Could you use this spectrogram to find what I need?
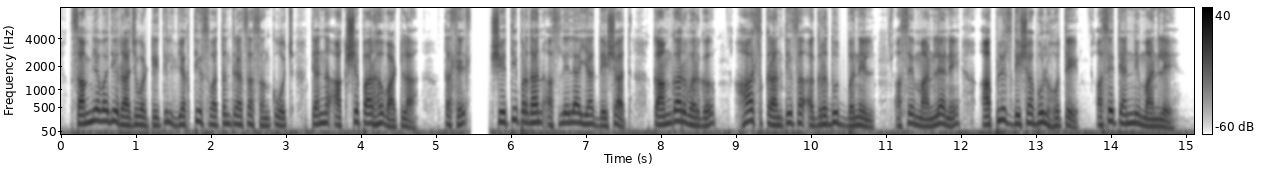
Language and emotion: Marathi, neutral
